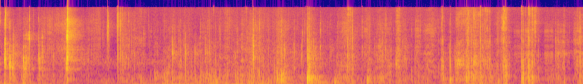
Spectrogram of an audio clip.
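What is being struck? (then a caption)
Leather tote bag. Long nails tap and scratch the top panel and laced front of a large, hollow, dark-brown leather (likely faux) tote bag. The result is a steady crinkly scratching with soft crackle, broken by sharp, bright taps that die away quickly.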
